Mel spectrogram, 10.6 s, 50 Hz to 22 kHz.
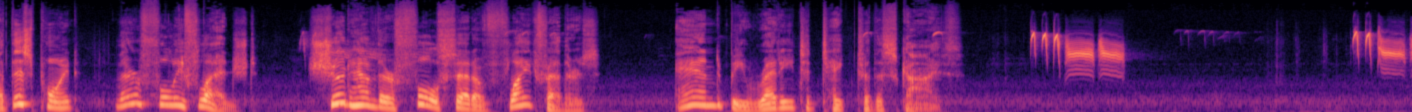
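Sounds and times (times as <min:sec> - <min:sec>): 
chickadee calls: 0:00.0 - 0:04.4, 0:05.0 - 0:08.6, 0:10.1 - 0:10.5
speech: 0:00.0 - 0:07.2
faint hush: 0:00.0 - 0:07.6.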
